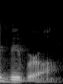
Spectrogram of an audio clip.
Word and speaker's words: Vybiral: how do you think vera bill close vibra roll vibrol okay so viverol yes hey so i sent you some questions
